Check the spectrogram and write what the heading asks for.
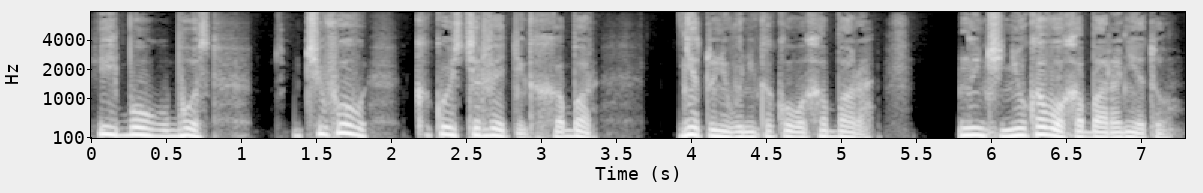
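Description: A man's voice: medium pitch, brisk, dark tone, slightly rough, no room sound, studio quality, pitched above the performer's own voice, close to an everyday voice. A man reading aloud and voicing a fawning, frightened male snitch who pleads and wheedles in folksy slang. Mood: pleading.

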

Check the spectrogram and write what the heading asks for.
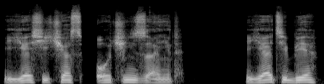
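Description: A busy, irritated man, voiced by a male narrator in his own register, answers in short, low phrases. The delivery stays deep and unhurried. The sound is dry and close to the mic. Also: fairly even intonation, a bit bright, no echo. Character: harried man in an office.

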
